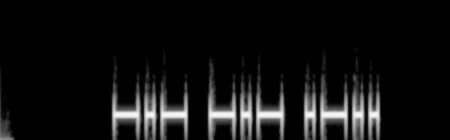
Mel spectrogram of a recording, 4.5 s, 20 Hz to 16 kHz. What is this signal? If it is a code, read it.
Morse code, heard as a keyed tone, about 15 wpm, 700 Hz. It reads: KKL
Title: USA Call Sign Postfixes - 3 Letters 15wpm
